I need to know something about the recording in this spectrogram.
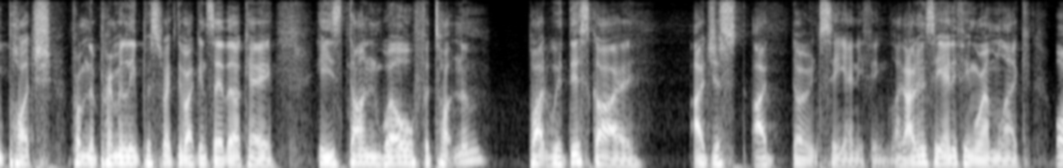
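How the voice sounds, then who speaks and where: A man's voice: on the low side, darkish tone, no room sound. A man talking casually as a football panellist, giving his opinion in a debate.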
